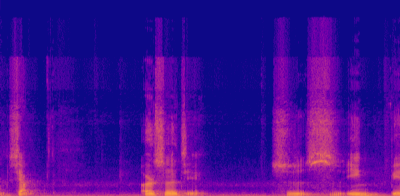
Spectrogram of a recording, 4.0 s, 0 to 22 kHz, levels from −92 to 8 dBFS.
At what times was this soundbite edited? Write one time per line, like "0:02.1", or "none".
0:01.2
0:02.6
